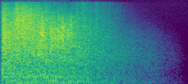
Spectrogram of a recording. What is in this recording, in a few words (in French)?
explosion; impact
